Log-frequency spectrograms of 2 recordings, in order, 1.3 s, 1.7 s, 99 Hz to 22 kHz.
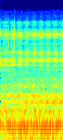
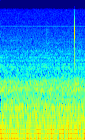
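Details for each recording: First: Frigidaire FRS23W3AW1 refrigerator, owned since 2005, on its second fan motor: constant buzzing drone with a high whistle and rough flutter as the freezer evaporator fan blade hits built-up ice, which can stall the fan completely. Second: Frigidaire FRS23W3AW1 refrigerator evaporator fan reinstalled after thawing off ice buildup: a soft, steady low hum with a couple of faint clicks and no scraping or ticking; the freezer fan runs normally.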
